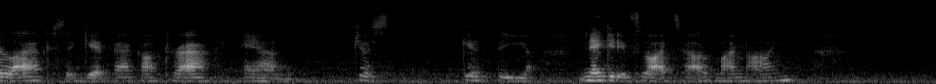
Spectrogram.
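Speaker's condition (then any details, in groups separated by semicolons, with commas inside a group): Multiple sclerosis; primary progressive form; symptoms improved with tai chi and meditation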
